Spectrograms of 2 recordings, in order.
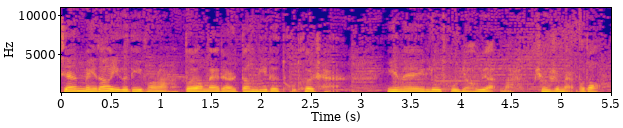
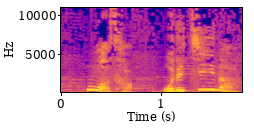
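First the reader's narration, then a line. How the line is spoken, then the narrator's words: Sudden anguished scream. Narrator (Chinese): 大叔突然惨叫了一声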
